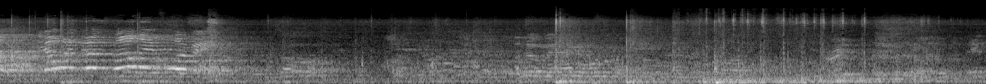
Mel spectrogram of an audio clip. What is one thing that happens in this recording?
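A volleyball is hit with a sharp slap.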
